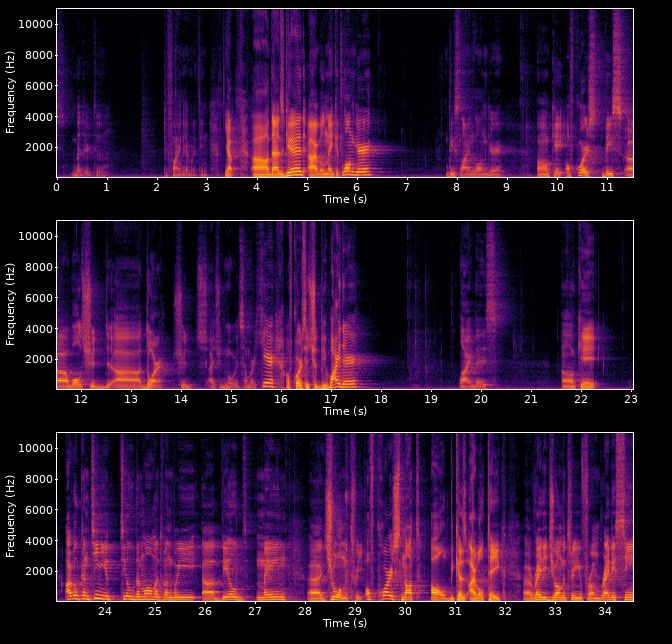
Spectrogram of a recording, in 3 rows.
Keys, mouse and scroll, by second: 2.5 alt+middle click, 5.0 click, 6.4 click, 10.2 click, 11.8 typing, 13.1 click, 17.2 click, 19.7 click, 22.8 click, 26.3 click, 28.2 click, 28.7 End, 29.3 click, 30.4 /, 31.6 click, 33.2 alt+middle click.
